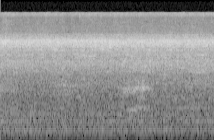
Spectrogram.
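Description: Steady high-pitched hiss from a large pan of rice and chicken broth heating on a gas stove.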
